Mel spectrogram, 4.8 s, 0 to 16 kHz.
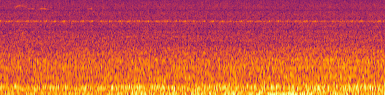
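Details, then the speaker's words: Scythe Slipstream 1600 RPM case fan with many thin, steep-angled blades, at medium speed; soft, even rush of wind noise with no ticking, rattle or bearing whine; normal fan airflow noise. "so but at this point you can start to hear the wind noise but it's nothing knowing is just wind noise and the airflow is quite a lot already at the speed"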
